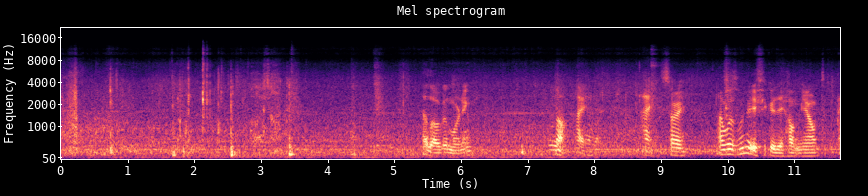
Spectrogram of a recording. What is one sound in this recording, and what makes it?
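Clothing rustles close by.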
